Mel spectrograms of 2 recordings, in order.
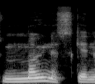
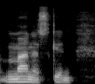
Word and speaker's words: Måneskin: I'm gonna have to try and pronounce this properly, but I think it's Måneskin as opposed to Maneskin.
